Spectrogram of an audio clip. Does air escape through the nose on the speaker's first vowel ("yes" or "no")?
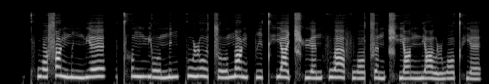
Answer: no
